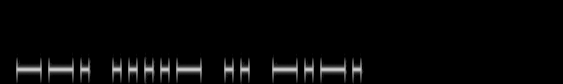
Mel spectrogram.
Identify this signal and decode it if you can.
Morse code, heard as a keyed tone, about 15 wpm, 700 Hz. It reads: G4IC
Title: DXCC-100 Call Signs - 4 Characters - Repeated 3x - 15wpm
